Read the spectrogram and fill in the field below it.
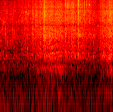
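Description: Water pours steadily through a gold prospecting sluice on the Arkansas River in Oklahoma, a continuous bright rushing and splashing flow with no talk.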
